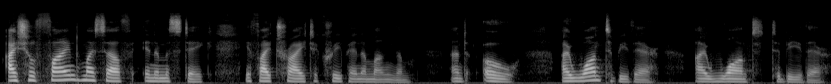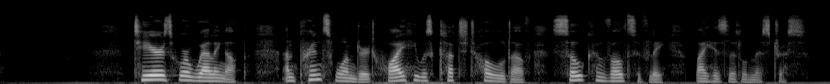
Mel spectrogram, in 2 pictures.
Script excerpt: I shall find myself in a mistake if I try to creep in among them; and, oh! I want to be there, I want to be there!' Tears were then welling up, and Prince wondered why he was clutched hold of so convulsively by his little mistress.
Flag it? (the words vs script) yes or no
yes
